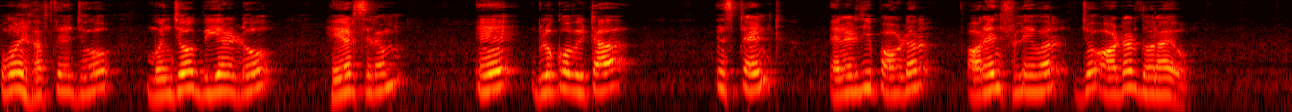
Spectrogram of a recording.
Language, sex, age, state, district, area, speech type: Sindhi, male, 60+, Uttar Pradesh, Lucknow, urban, read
